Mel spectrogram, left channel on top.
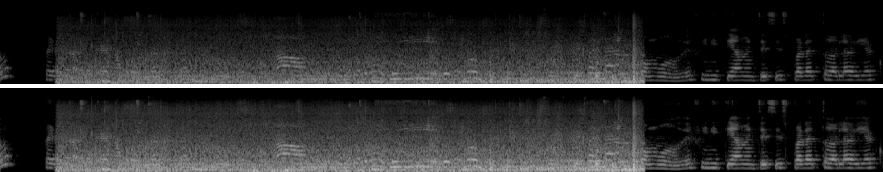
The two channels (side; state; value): left; quieter; 7.7 dB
